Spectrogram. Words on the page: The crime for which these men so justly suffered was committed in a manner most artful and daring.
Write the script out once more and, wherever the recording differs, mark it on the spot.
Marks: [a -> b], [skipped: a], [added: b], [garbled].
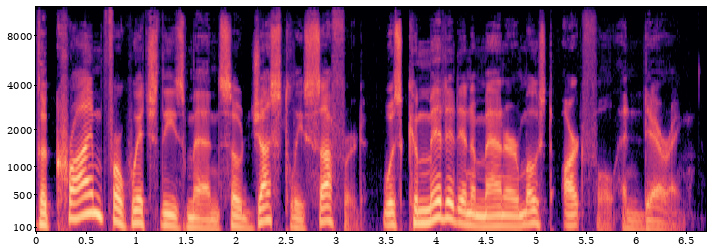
The crime for which these men so justly suffered was committed in a manner most artful and daring.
